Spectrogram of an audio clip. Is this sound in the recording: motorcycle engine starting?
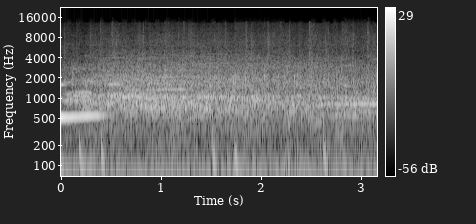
no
